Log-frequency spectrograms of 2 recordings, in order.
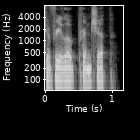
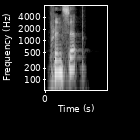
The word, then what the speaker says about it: Gavrilo Princip: And while we're on the subject of getting out of character here, out of story, you'll notice I've been saying Gavrilo Princip because I looked it up. I look up a lot of pronunciations we run into while reading. And that's what I got from people that actually speak the language. I know it's commonly known as Princip to most of us Westerners, but I had to stick with something, so I'm gonna go with what the people native tongue speak.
